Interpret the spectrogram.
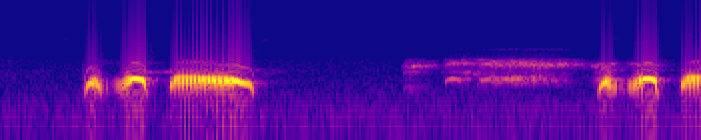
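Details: Fighting spotted dove with a "giọng thổ" voice coos: two short notes and a long burred low coo, a pause, faint softer murmuring coos, then the phrase starts again at the end.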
